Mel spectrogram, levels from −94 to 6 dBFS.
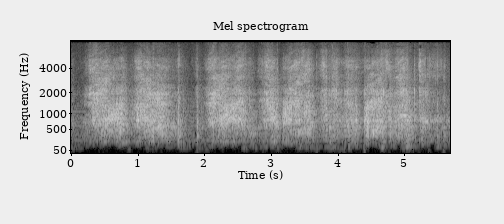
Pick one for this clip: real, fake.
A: real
